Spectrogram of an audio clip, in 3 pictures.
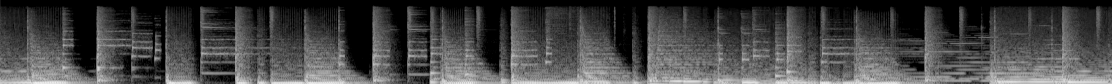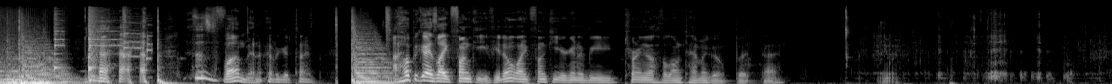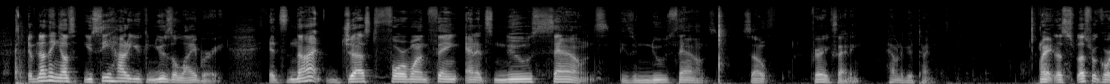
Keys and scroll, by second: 12.5 0, 14.2 0, 14.4 Home, 14.7 0, 31.7 0.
